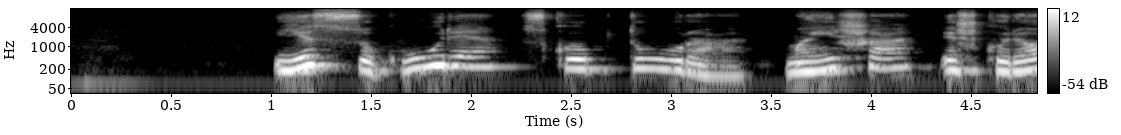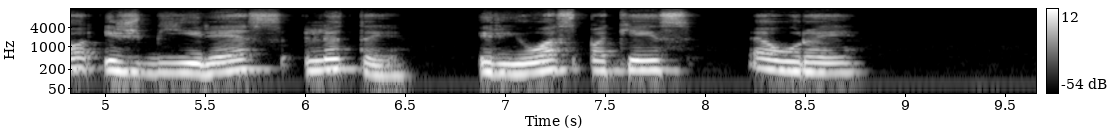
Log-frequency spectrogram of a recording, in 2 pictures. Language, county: Lithuanian, Kaunas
